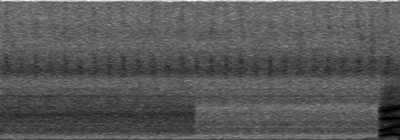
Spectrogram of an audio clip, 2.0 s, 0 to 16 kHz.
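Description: Steady low drone of a Robinson R66 turbine helicopter in cruise flight, heard from inside the cabin.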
